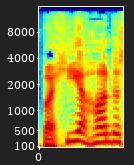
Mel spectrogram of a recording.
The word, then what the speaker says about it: Bahia Honda: So at mile marker 37 in the Florida Keys is Bahia Honda State Park. Am I saying that correctly? – You absolutely are, and you're right.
